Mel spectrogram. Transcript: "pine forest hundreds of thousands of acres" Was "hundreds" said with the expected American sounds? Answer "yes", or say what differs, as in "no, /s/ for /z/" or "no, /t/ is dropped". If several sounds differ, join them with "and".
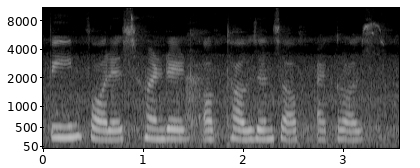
no, /z/ is dropped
